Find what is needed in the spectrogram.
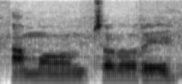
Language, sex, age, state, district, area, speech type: Odia, male, 45-60, Odisha, Nabarangpur, urban, spontaneous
